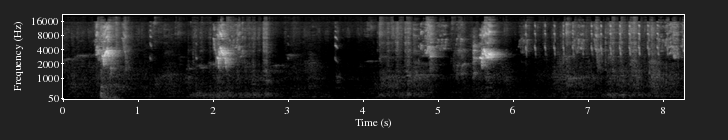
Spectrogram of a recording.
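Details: A mother cockatiel feeding her newly hatched and week-old chicks. Three sharp, loud chirps about every one and a half seconds ride over soft, fast ticking begging pulses.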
